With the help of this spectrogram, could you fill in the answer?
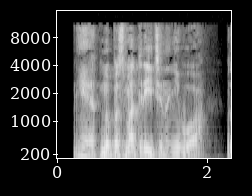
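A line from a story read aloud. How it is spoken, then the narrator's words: Elder's angry exclamation. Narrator (Russian): зло ухмыльнувшись, воскликнул старейшина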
